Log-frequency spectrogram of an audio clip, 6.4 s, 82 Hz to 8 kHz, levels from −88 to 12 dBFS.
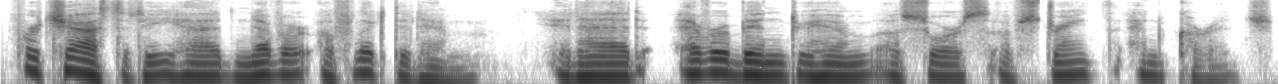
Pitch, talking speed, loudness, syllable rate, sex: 125 Hz, 170 wpm, -18 LUFS, 4.7 syllables/s, male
